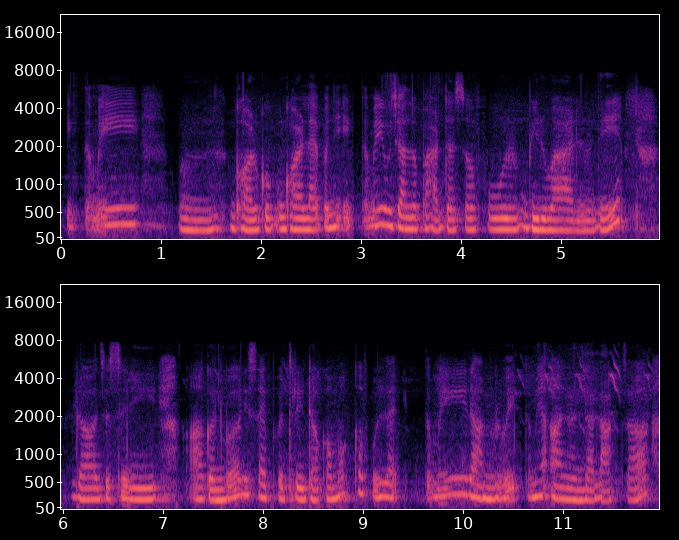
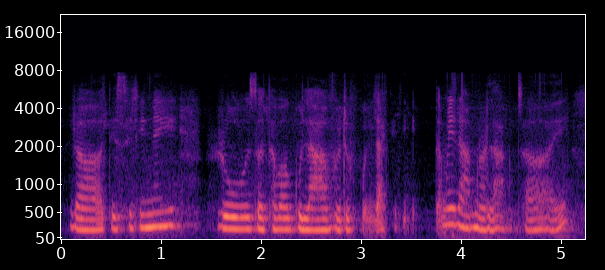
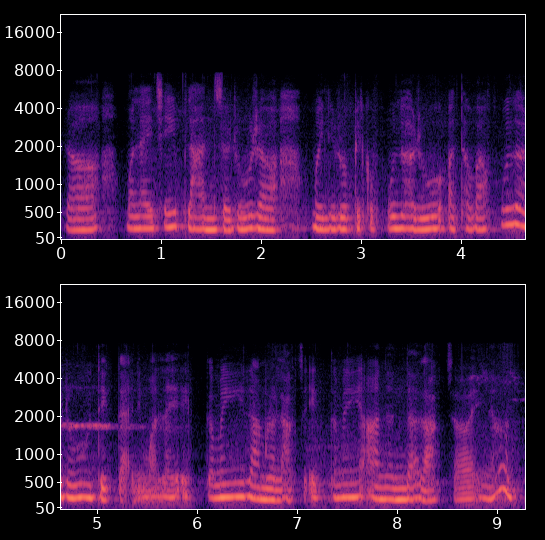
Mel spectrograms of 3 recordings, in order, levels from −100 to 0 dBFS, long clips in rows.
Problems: background sounds at intervals, background conversations at intervals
